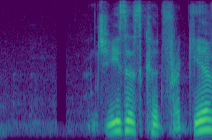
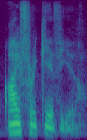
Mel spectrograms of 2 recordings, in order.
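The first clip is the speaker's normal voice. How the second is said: low, much softer, earnest pronouncement; solemn mock absolution; 6 semitones lower, 10 dB quieter than usual. Stranger to a fighting couple, mock-solemn forgiveness. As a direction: drop down soft for a grave pardon.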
